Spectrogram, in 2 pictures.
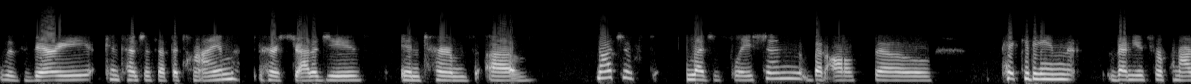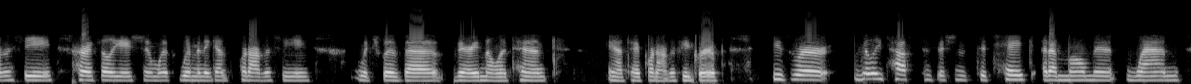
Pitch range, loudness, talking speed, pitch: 190-220 Hz, -17 LUFS, 115 wpm, 195 Hz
